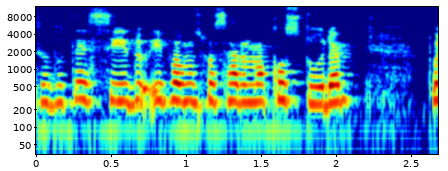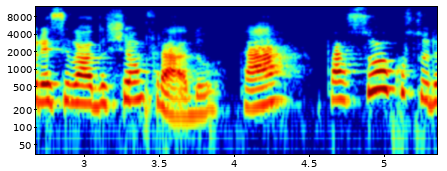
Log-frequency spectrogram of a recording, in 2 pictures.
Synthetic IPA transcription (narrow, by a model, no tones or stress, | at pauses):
t̪ʊd̪ʊt̪esid̪ʊʔɪvɐ̃mʊspasaɾũmɐkost̪uɾɐ | poɾesɪlad̪ʊʃɐ̃fɾa̰d̪ʊt̪a | pasoɐkost̪uɾɐ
